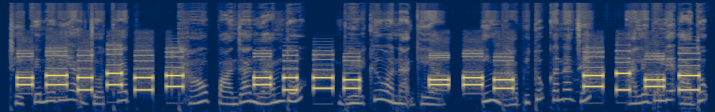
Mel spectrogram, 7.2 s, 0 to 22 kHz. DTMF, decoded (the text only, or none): 0#2D29 0254 *04 9A73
